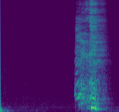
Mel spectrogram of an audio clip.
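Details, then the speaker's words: Woman sneezing when an incense stick, a known trigger, tickles her nose after she tries to hold it back: a short breathy intake, then one loud, explosive voiced sneeze that fades. "I'm not very good at holding back I'm going to try and hold back oh God I lost that one that was going to be a really big"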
